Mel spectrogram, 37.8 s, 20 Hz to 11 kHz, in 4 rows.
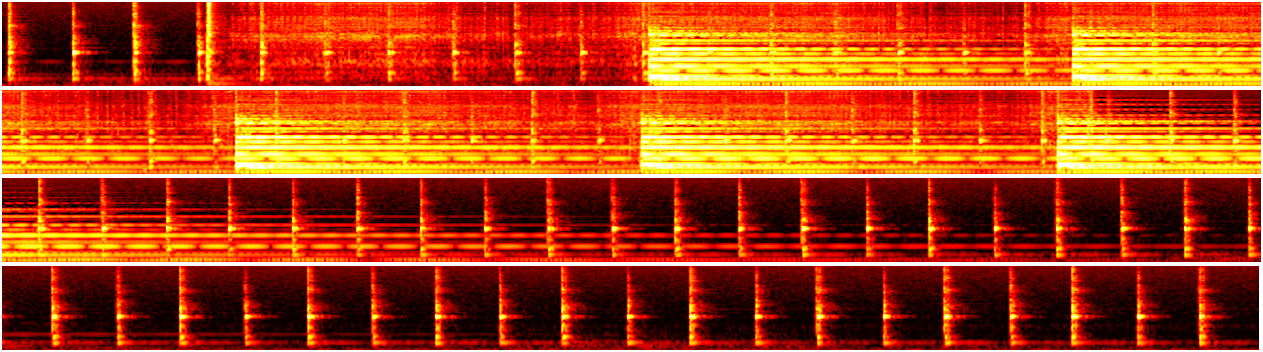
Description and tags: This is an old (pre-1950) Junghans wall-mounted clock. This clip is the clock chiming (or striking). Recorded in living room.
